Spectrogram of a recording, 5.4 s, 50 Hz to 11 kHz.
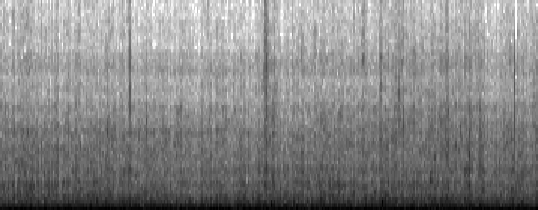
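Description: Two river passenger launches race on the water, the Adventure 9 and a smaller sunken-deck launch overtaking it, their heavy engines giving a loud, constant low roar with water rushing close by.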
